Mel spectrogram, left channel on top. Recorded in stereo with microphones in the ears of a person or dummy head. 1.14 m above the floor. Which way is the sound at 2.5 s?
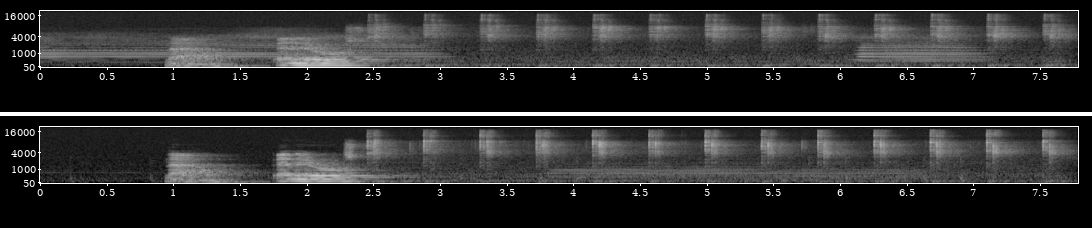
70° right (ahead or behind).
